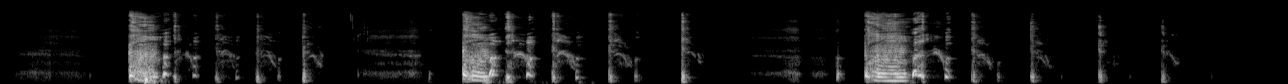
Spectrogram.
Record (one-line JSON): {"three_cough_length": "12.9 s", "three_cough_amplitude": 32746, "three_cough_signal_mean_std_ratio": 0.3, "survey_phase": "beta (2021-08-13 to 2022-03-07)", "age": "45-64", "gender": "Female", "wearing_mask": "No", "symptom_cough_any": true, "symptom_new_continuous_cough": true, "symptom_runny_or_blocked_nose": true, "symptom_shortness_of_breath": true, "symptom_sore_throat": true, "symptom_fatigue": true, "symptom_headache": true, "symptom_onset": "4 days", "smoker_status": "Never smoked", "respiratory_condition_asthma": true, "respiratory_condition_other": false, "recruitment_source": "Test and Trace", "submission_delay": "2 days", "covid_test_result": "Positive", "covid_test_method": "ePCR"}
